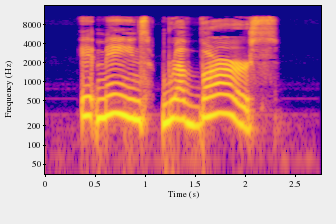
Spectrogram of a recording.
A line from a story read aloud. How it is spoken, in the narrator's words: I shouted over the engine's roar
